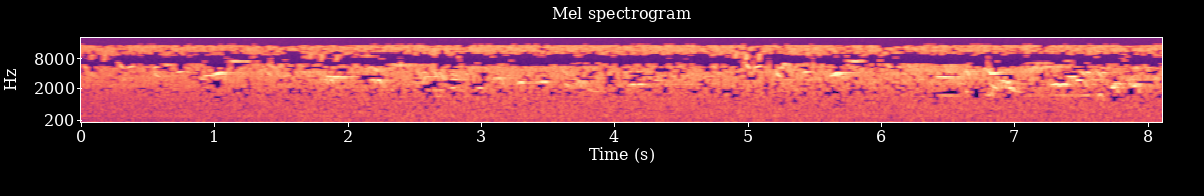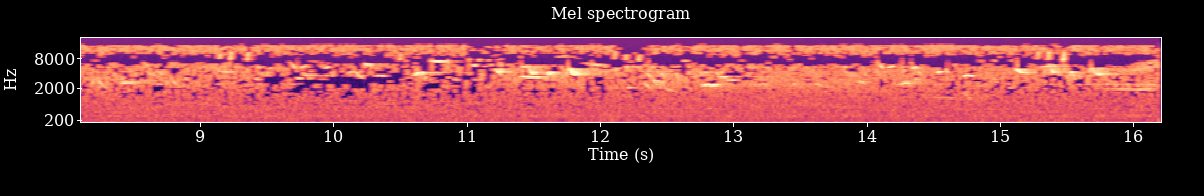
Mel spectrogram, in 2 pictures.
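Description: Birds chirping: many short, scattered calls, over a faint low rumble.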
